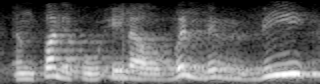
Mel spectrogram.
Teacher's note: ظل لازم تطلع طرف اللسان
